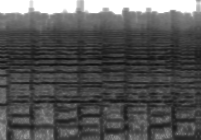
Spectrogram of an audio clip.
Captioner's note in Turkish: Yaşa bravo sesleri, alkışlar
